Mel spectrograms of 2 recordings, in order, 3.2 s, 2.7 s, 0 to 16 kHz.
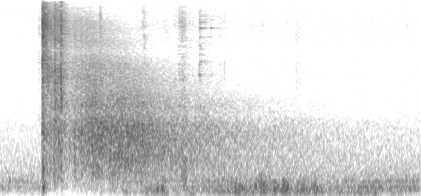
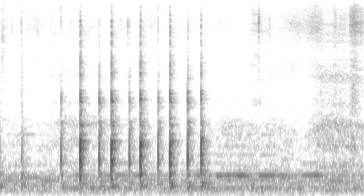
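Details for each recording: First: Remington 552 Speedmaster BDL .22 rifle with light rust on barrel and magazine tube, test-fired outdoors at a range on a cold frosty day before servicing; three sharp cracks a few seconds apart, cycling and firing smoothly without a hitch. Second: Remington Model 552 Speedmaster .22 rifle shaken: quick burst of light wooden clicks, about ten a second, from play between the magazine tube and forend despite a tight screw; fixed by a thin plastic shim.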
